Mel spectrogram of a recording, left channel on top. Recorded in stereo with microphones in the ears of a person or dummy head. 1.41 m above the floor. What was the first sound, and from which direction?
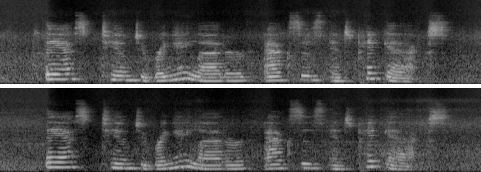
A woman speaking, 45° left (ahead or behind).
